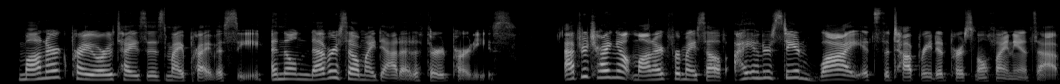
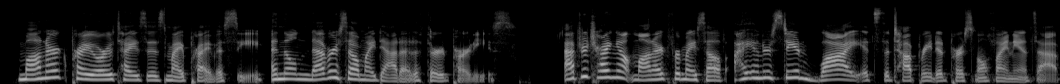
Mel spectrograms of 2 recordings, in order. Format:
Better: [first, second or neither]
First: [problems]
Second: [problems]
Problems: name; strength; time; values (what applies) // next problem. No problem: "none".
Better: second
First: thin; very; fading below 500 Hz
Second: none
